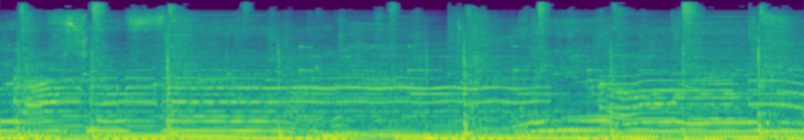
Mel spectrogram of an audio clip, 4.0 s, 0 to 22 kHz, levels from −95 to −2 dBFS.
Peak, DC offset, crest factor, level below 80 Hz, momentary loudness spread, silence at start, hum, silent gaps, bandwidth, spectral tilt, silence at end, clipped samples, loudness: 0 dBFS; under 0.1%; 12 dB; -16 dBFS; 1 LU; 0 s; none; none; over 20 kHz; -5 dB/octave; 0 s; under 0.1%; -13 LUFS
